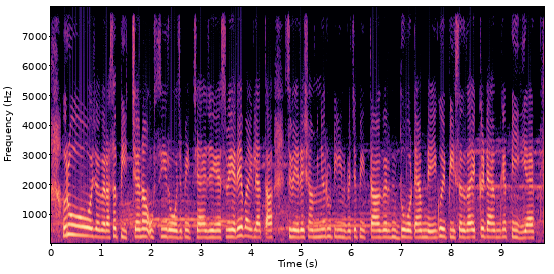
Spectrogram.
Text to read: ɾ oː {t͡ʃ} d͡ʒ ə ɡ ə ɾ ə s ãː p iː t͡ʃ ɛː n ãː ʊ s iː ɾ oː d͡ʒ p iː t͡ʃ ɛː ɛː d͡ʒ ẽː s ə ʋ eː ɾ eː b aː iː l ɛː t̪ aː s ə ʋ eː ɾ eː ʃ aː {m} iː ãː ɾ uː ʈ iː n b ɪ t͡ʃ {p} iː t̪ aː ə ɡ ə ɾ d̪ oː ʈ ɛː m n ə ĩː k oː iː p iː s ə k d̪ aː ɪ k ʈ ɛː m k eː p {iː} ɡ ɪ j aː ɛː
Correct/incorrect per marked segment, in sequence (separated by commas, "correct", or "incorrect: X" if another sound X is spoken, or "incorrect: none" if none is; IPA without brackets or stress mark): incorrect: none, correct, correct, correct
